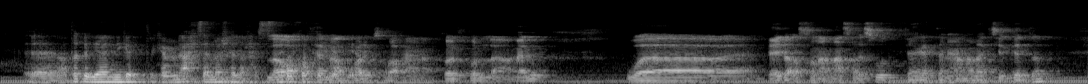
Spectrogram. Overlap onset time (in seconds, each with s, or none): 2.1 s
